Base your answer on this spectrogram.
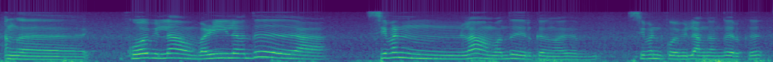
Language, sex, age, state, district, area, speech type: Tamil, female, 60+, Tamil Nadu, Tiruvannamalai, rural, spontaneous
